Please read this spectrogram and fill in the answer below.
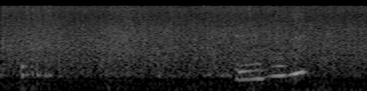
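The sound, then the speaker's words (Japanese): Bacon and natto fry in a pan over too-high heat, giving a steady, even sizzling hiss throughout, with a short rising squeal breaking through near the end. “火が強すぎちゃったかな。ベーコンと、納豆を入れて。”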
